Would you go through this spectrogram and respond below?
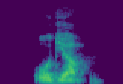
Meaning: to hell with
- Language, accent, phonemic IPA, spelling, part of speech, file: French, France, /o djabl/, au diable, phrase, LL-Q150 (fra)-au diable.wav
